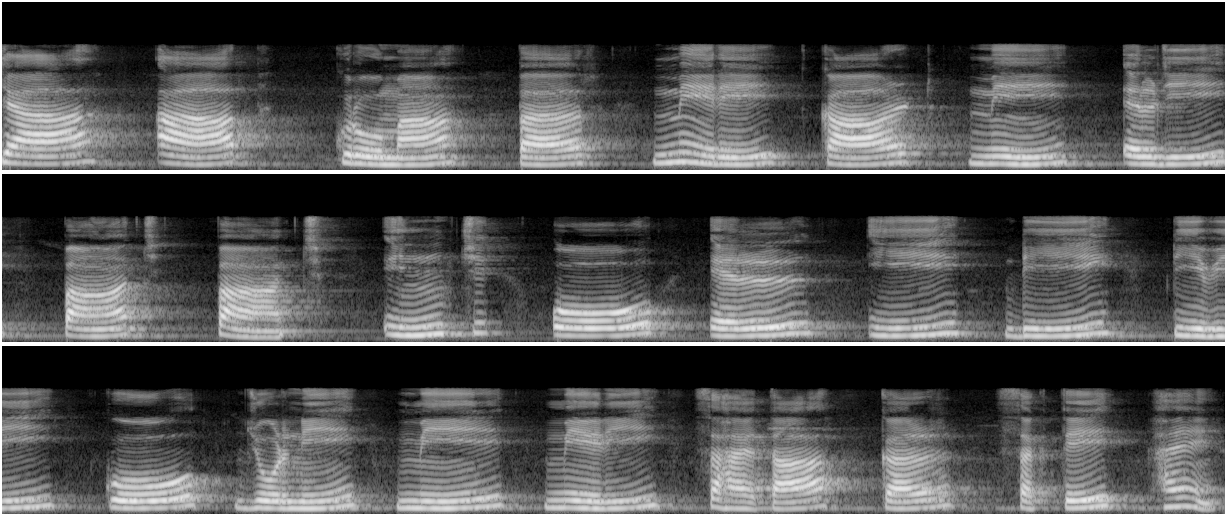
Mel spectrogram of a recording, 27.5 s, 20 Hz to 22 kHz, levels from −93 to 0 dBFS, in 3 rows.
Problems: none marked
